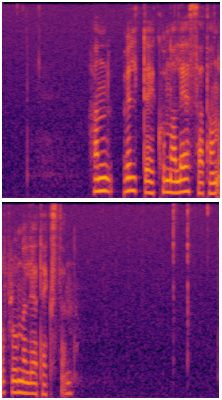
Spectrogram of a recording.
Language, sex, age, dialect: Faroese, female, 36-60, Suðurstreymoy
